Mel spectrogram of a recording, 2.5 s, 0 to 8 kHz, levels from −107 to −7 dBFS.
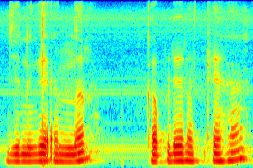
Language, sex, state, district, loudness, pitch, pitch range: Hindi, male, Uttar Pradesh, Saharanpur, -18 LUFS, 130 Hz, 125-135 Hz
